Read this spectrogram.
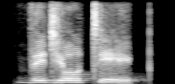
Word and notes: videotape: Indian

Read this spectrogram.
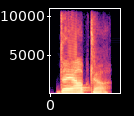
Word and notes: dioptre: Indian

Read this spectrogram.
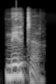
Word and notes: milter: Indian

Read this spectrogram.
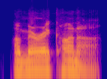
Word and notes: Americana: American English

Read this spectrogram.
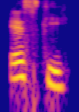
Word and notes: Esky: Indian

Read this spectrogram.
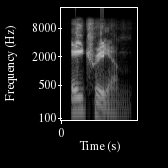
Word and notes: atrium: American English

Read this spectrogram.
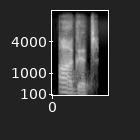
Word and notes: aargot: Indian

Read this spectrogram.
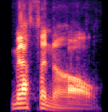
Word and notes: methanol: American English

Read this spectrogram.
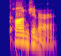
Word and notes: congener: American English

